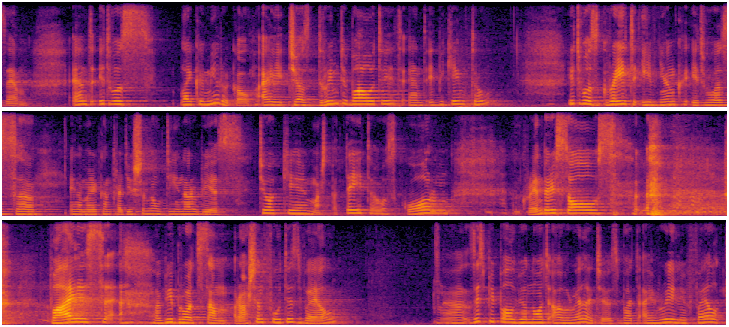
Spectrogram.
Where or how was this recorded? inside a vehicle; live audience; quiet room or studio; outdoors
live audience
